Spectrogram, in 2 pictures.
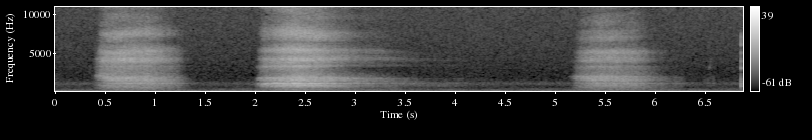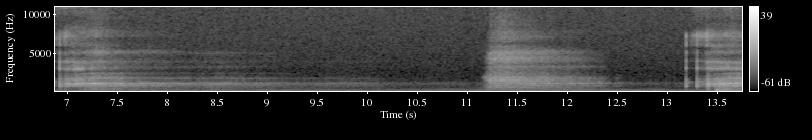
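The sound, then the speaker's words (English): Slow, deep breathing with several soft, airy breaths spaced a second or two apart. The breaths are faint, over a low steady hum. “let's take a breather for a few seconds. There you go. Let's just take a few deep breaths.”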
